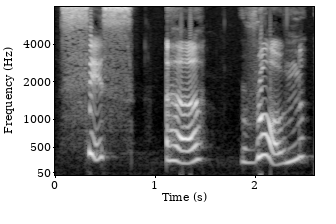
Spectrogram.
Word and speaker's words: Cicerone: Deras beskrivning är, inom citattecken, Cicerone is pronounced cis, ö, ron. Så e et är tyst.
